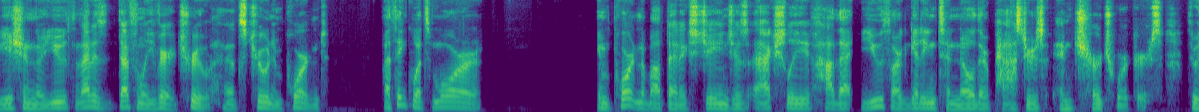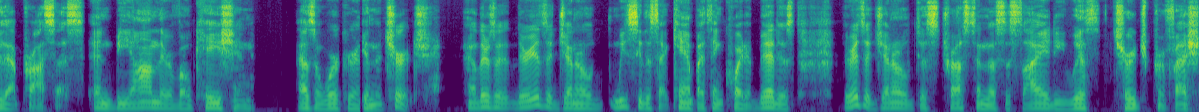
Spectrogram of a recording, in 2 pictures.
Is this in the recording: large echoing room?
no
